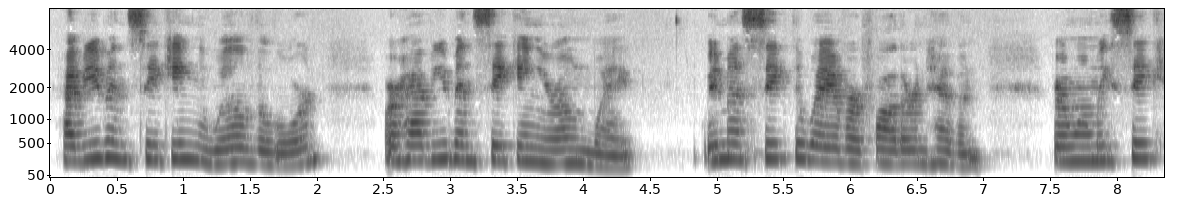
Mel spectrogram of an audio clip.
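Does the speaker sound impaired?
No.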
